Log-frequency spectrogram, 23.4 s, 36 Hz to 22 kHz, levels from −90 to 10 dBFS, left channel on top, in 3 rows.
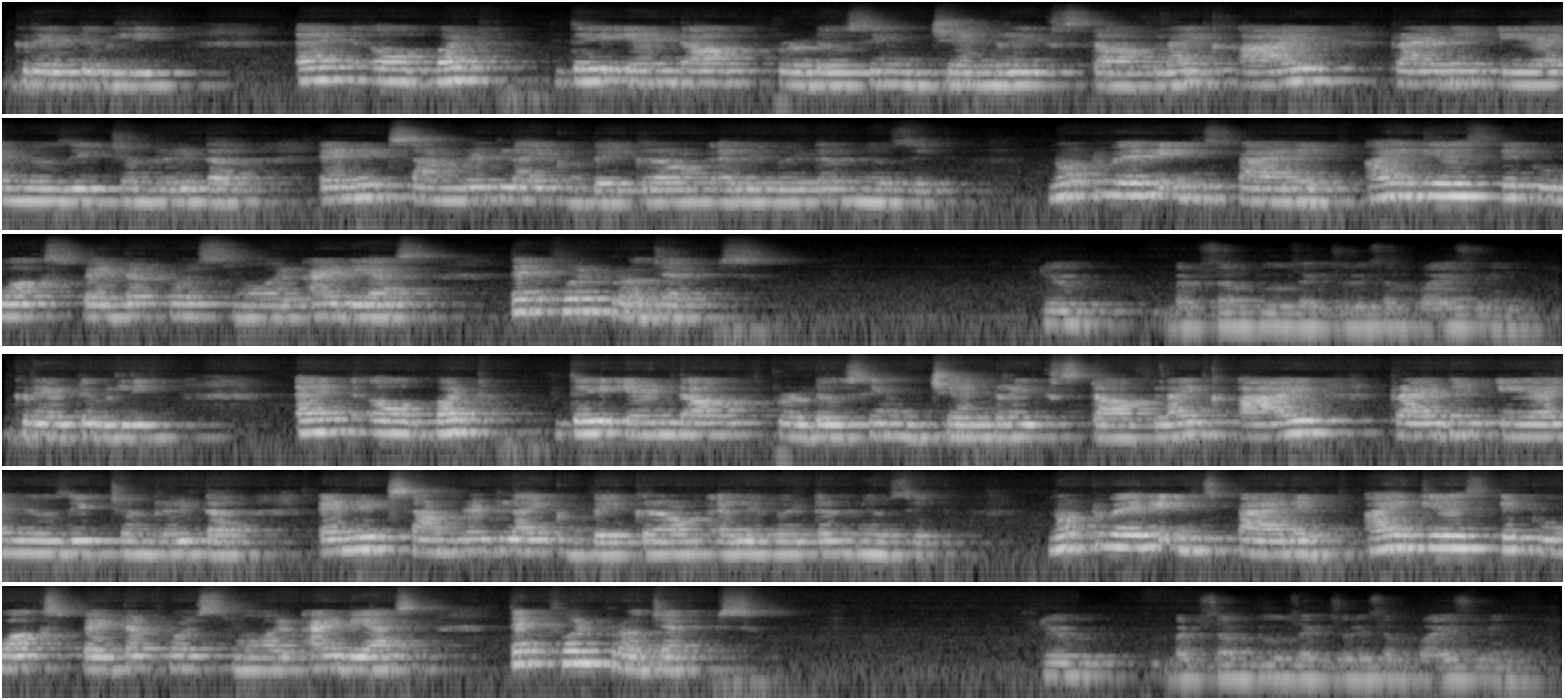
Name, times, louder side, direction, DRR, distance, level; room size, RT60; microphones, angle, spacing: voice 1, 0.0-2.4 2.8-12.5 13.0-19.4, right 2 dB, 80° right, -2 dB, 1.2 m, -22 dB
voice 2, 21.4-23.2, equal, 25° right, 0 dB, 2.2 m, -33 dB
18.0 x 6.0 x 2.3 m, 0.65 s
head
